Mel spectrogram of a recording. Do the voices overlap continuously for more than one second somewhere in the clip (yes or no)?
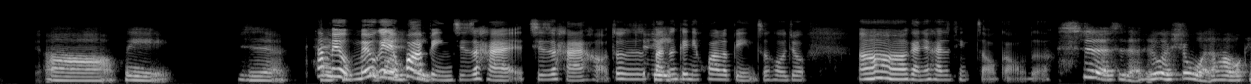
yes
